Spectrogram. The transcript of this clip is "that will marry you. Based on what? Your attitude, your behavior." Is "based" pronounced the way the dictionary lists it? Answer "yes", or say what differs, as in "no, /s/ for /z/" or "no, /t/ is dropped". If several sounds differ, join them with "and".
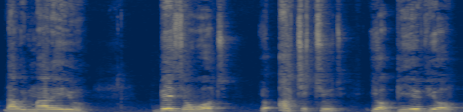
no, /t/ is dropped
